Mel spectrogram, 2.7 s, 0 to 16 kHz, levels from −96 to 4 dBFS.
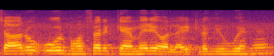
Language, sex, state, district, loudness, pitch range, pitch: Hindi, male, Madhya Pradesh, Umaria, -14 LUFS, 170-185 Hz, 180 Hz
